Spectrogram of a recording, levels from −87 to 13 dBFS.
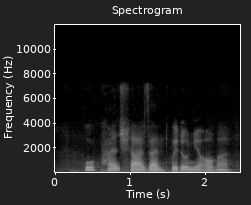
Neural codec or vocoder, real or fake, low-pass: codec, 16 kHz, 1 kbps, FunCodec, trained on LibriTTS, 50 frames a second; fake; 7.2 kHz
